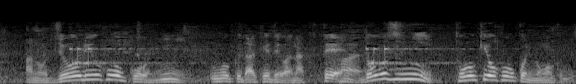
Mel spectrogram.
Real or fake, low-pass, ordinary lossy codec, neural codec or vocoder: real; none; none; none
